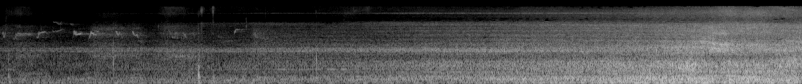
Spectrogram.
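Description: ScotRail passenger train approaching and passing through the station at speed. Its rumble and rail noise build steadily and peak near the end as the carriages rush past.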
